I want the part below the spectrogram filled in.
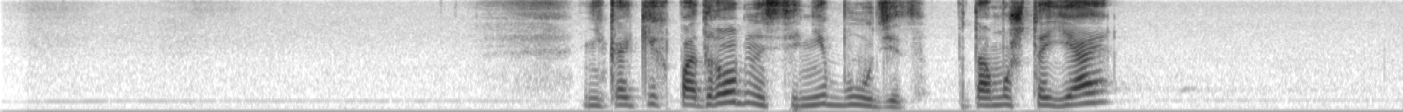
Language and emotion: Russian, angry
